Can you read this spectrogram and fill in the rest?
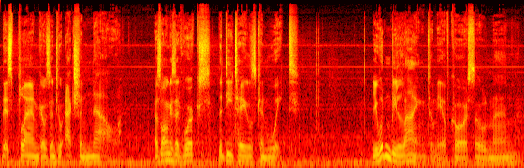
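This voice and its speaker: Villain for a game audio drama: deep, deliberate, icy politeness with a mocking edge, noisy tape sound. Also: male voice, lively intonation, a little mellow. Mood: cold, impatient. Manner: deliberate, sardonic, coolly formal. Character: cold, menacing, courteous middle-aged male villain mastermind. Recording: clearly noisy audio-tape style recording.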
